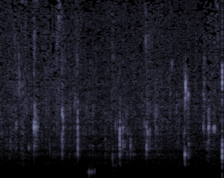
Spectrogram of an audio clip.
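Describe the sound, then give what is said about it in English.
Leaves, stripped from their stems, crackle as they cook in butter. Many faint, irregular pops and sizzles sound against a quiet background. “crackling, you could probably hear it start to crackle because it's not going to take long for this to cook”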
